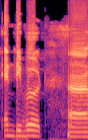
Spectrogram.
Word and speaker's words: endeavor: তো সেখানে endeavored কথাটা রয়েছে। endeavor আসল প্রোনাউন্সিয়েশনটা হচ্ছে endeavor। তো এই endeavor করছেন উনি কোথায়, যে কিভাবে উনি রীতিমতো অ্যাচিভ করবার জন্য প্রচণ্ড খাটাখাটনি করেছিলেন।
